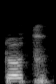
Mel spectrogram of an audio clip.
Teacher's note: back close rounded vowel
